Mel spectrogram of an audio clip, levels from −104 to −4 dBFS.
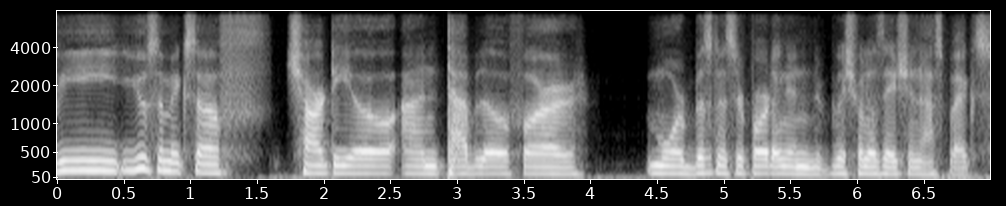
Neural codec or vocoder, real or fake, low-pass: codec, 16 kHz in and 24 kHz out, 0.9 kbps, LongCat-Audio-Codec, fine tuned four codebook decoder; fake; 7.2 kHz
